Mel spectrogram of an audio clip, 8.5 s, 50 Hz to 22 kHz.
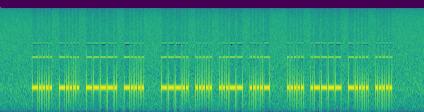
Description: Morse code, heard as a keyed tone, machine-sent, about 34 wpm, spaced as for 29 wpm, 920 Hz. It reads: 6696 8534 5165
